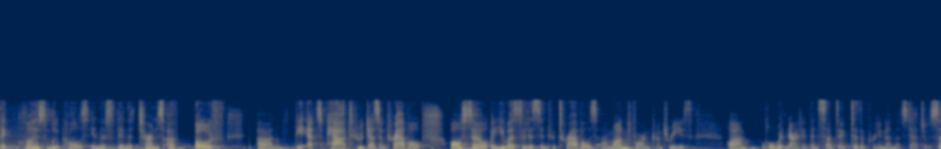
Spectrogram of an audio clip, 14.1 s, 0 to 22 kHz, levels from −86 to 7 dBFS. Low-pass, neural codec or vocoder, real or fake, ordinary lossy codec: 7.2 kHz; codec, 16 kHz, 0.5 kbps, X-Codec, HuBERT features, trained on balanced general audio; fake; MP3, 64 kbps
